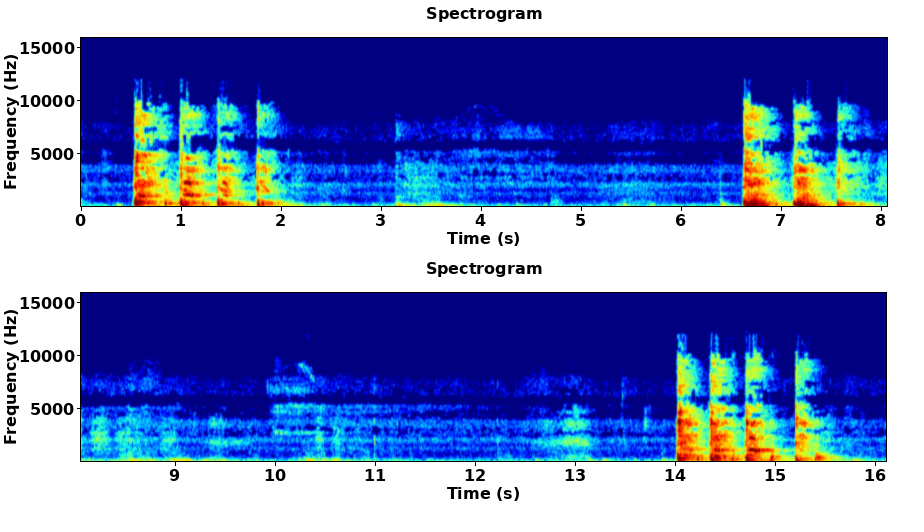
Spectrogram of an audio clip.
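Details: Girl who smokes with a barking cough: three bouts of harsh, loud coughing, about four coughs each, with quiet breathing between bouts.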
